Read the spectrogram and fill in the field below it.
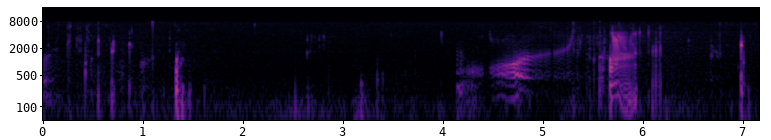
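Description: Quiet gurgles and a longer low groaning rumble over faint background noise; normal stomach growling from hunger.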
